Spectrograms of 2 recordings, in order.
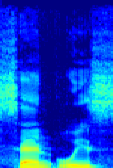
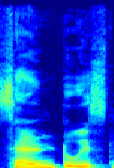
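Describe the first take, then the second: First: স্যান্ডউইচ with silent d, "sen-wis"; correct pronunciation. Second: স্যান্ডউইচ with the d sounded, "sen-tuis"; common mispronunciation. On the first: Teacher says no d here, correctly pronounced. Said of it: "ডিটা উচ্চারণ হবে না". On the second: Teacher rejects the usual form, mispronounced. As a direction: sound a stop before "uis" in স্যান্ডউইচ. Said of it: "স্যান্ডউইচ নয়". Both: Shown as a demonstration.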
